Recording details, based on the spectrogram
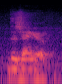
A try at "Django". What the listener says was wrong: You say Django? Django. You said like DiGiorno's pizza.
